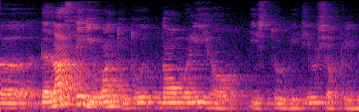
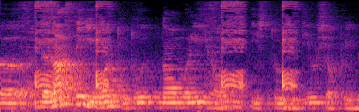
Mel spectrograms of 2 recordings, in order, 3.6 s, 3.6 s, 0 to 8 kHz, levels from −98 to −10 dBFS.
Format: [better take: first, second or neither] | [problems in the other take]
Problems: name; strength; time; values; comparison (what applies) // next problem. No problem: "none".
first | background sound (Fart); 6 dB below the speech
